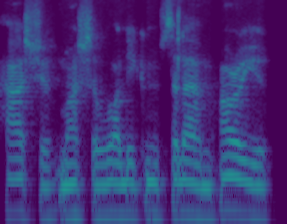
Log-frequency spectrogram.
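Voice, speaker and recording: A man's voice: fairly low pitch, level tone, very fast, a little mellow. Chatty man greeting an online class. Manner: chatty, rambling, sprinkles religious phrases. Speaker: course instructor.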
